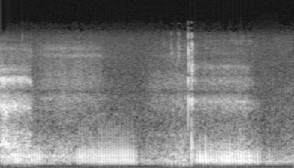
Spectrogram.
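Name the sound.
cat purring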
